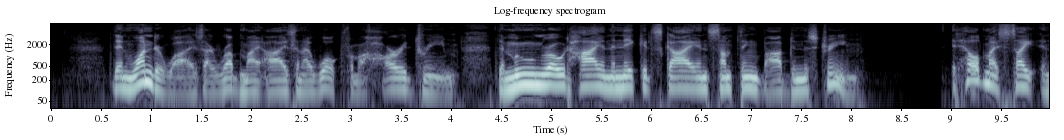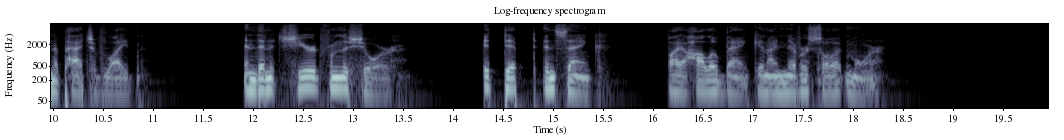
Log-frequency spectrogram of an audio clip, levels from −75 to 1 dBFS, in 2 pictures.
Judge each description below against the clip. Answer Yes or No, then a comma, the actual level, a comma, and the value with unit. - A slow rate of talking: No, average, 175 wpm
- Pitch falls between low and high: No, low, 105 Hz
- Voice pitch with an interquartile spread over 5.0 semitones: Yes, wide, 5.5 semitones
